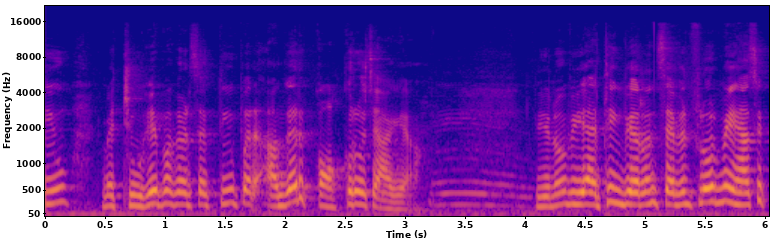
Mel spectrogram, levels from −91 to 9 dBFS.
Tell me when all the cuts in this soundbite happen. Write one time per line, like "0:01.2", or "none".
none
